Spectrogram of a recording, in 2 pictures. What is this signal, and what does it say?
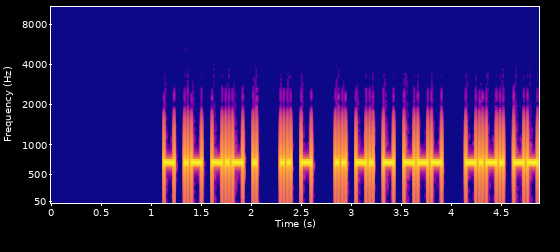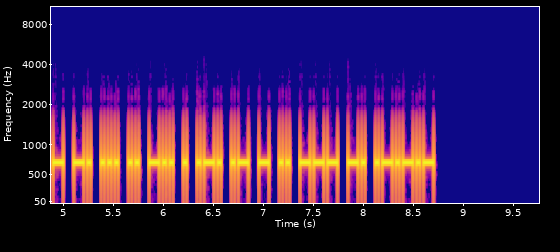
Morse code, heard as a keyed tone, about 34 wpm, 700 Hz. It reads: TAKE IT INTO CONSIDERATION.
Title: Sentences from Top 1500 Words 35wpm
